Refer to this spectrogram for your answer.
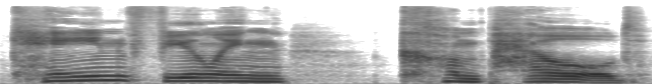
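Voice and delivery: usual speaking voice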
